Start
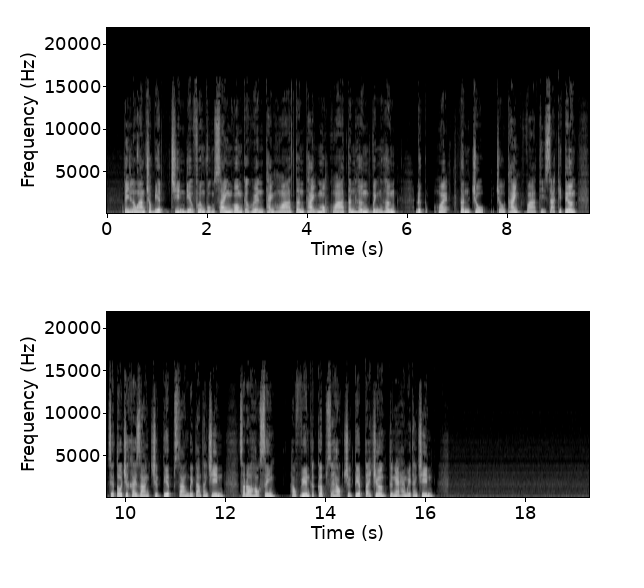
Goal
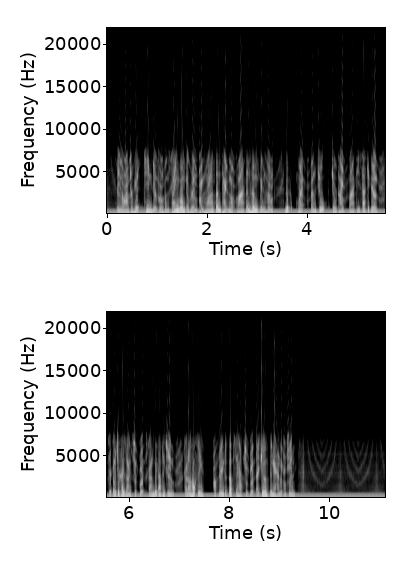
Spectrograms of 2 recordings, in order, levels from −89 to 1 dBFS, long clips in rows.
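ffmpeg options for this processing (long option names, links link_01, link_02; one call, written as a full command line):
ffmpeg -i in.wav -af "acontrast=72,aresample=8000,asoftclip=type=tanh:threshold=-14.5dB,aresample=44100,aphaser=in_gain=1:out_gain=1:delay=1.1:decay=0.73:speed=0.79:type=triangular,aeval=exprs='val(0)+0.0501*(sin(2*PI*50*n/s)+sin(2*PI*2*50*n/s)/2+sin(2*PI*3*50*n/s)/3+sin(2*PI*4*50*n/s)/4+sin(2*PI*5*50*n/s)/5)':channel_layout=same,asetrate=76440,aresample=44100,volume=-8dB" out.wav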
